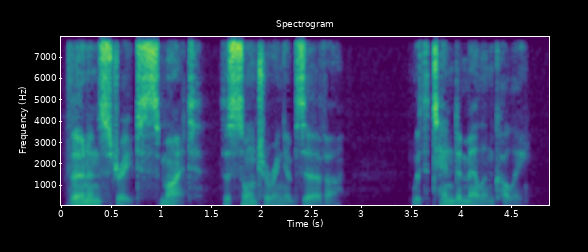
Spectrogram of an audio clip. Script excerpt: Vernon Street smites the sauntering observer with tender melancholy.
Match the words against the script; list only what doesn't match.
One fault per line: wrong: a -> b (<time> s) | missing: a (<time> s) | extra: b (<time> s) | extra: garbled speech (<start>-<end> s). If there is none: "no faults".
wrong: smites -> smite (0.8 s)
